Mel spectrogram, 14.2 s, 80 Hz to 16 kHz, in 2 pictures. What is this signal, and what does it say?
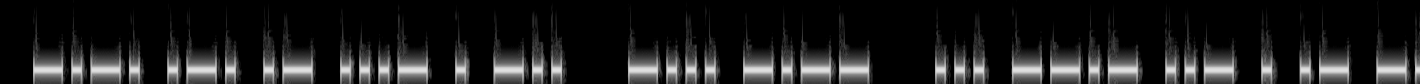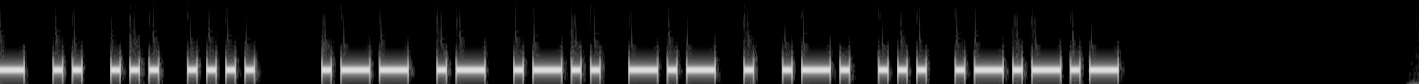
Morse code, heard as a keyed tone, about 25 wpm, 700 Hz. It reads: CRAVED BY SQUEAMISH WALKERS.
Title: Pangram Challenge v2 - 25wpm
